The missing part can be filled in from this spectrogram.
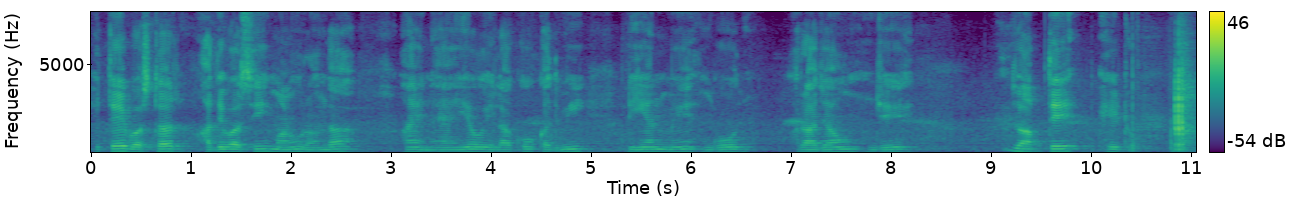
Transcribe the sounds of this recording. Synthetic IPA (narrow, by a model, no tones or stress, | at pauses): ɦɪt̪ebəsʈəɾaːd̪ʱɪʋaːsimaːɳ̤ũɾɐɦə̃nd̪aː | ɦɪnɪ̆ɛ̃ːɪɦoɪlaːkokɐd̪mi | ɗĩːənmẽɡʱoː | ɾaːd͡ʑaːũd͡ʑeː | zaːbt̪ehʰeːʈʰoː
